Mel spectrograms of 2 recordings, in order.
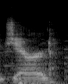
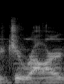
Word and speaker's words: Gerard: I can name you Gerard. Or Gerard, I guess. That's how I've seen it pronounced in Magic.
